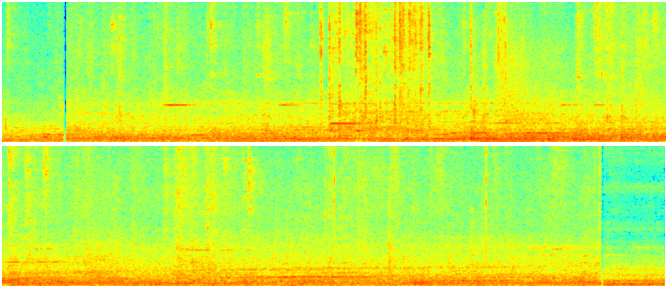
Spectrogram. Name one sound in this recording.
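A busy station crowd murmurs in an echoing hall.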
